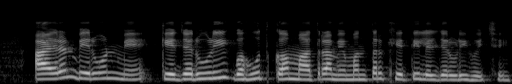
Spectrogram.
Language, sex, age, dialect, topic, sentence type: Magahi, female, 56-60, Western, agriculture, statement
